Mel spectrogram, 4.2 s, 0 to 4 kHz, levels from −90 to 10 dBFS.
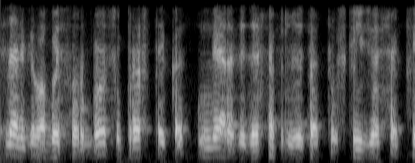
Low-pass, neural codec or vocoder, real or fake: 3.6 kHz; codec, 44.1 kHz, 2.6 kbps, SNAC; fake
